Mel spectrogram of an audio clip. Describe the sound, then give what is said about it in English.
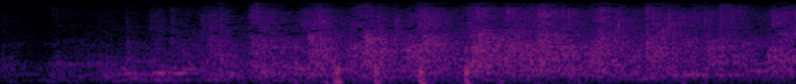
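An audience claps for a singer's song, steadily, the applause dense and sustained with a few sharper individual claps standing out, building slightly and holding at a moderate level throughout. “So you're clapping for my singing, but you know, you're all smiling.”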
